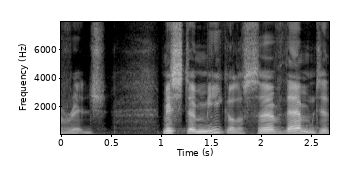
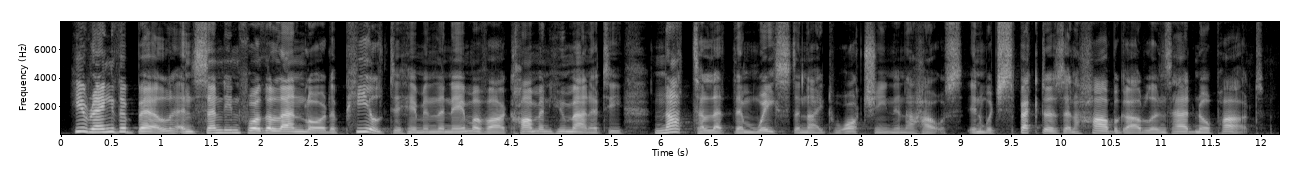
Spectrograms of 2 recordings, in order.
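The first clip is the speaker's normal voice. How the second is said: ordinary delivery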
